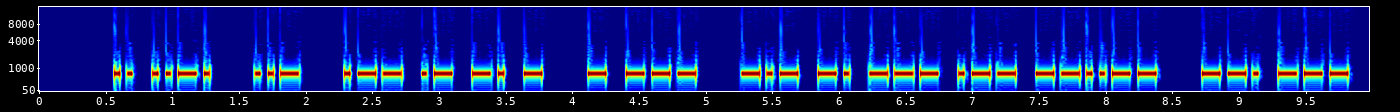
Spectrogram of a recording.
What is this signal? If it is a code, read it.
Morse code, heard as a keyed tone, about 25 wpm, 700 Hz. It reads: IF U WANT TO KNOW, GO
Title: Sentences from Top 200 Words and Abbreviations 25wpm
